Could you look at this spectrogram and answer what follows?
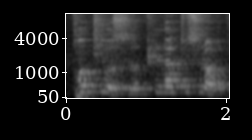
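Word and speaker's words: Pontius Pilatus: 정확한 발음은 폰티우스 필라투스라고 불리는 자입니다.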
